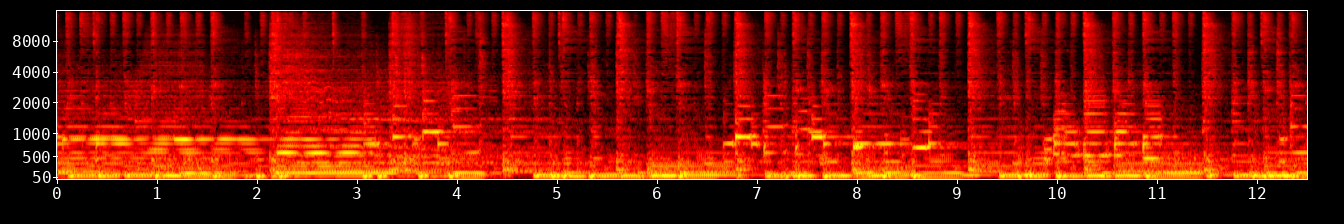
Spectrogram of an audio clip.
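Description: Nord Electro 6D stage keyboard played live, sustained organ-like chords and runs, over a backing track from a Roland Triton workstation with drums and a strong bass line.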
